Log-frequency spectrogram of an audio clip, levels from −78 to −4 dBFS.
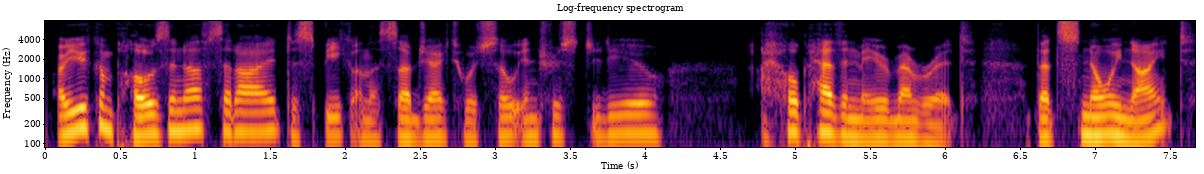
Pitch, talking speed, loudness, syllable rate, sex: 130 Hz, 170 wpm, -20 LUFS, 5.5 syllables/s, male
